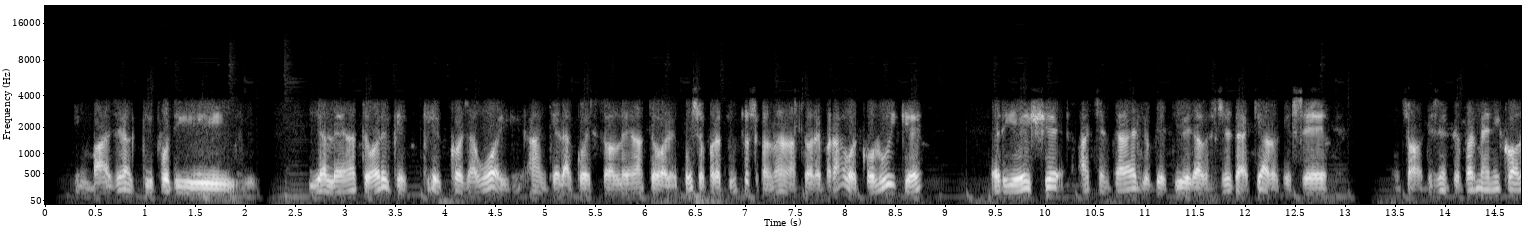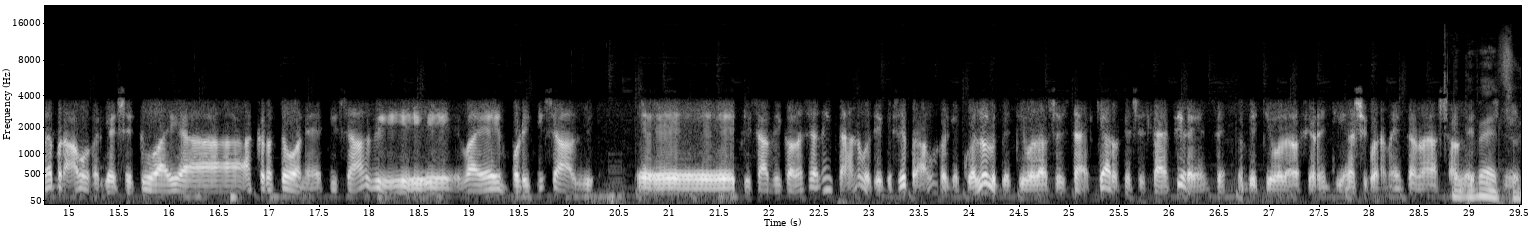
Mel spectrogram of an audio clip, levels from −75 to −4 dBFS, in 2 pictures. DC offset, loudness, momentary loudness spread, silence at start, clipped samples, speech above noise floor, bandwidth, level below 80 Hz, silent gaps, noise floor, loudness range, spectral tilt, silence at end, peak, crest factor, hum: under 0.1%; -18 LUFS; 9 LU; 0.3 s; under 0.1%; 33 dB; 11.5 kHz; -50 dBFS; none; -50 dBFS; 3 LU; -6.5 dB/octave; 0 s; -2 dBFS; 16 dB; none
